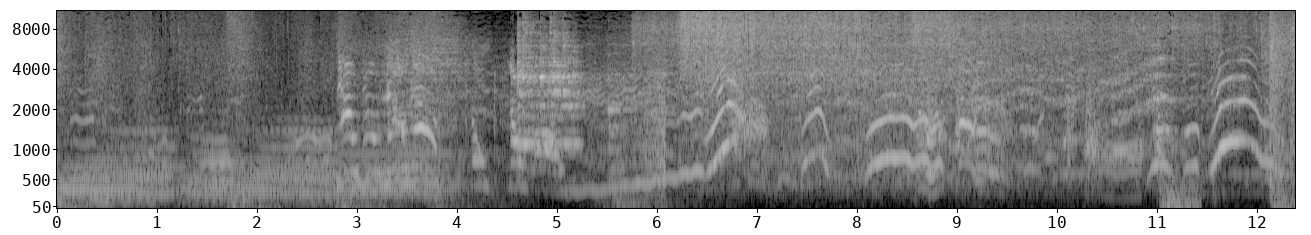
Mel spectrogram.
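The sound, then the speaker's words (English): A musical passage gives way to steady, noisy water splashing, with high squealing, whooping voices rising and falling over the churning spray until the end. “Water is not funny.”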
